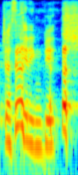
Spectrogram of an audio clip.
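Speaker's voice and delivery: loud, high words through laughter; laughing. Real, not acted. Capping a friend's celebrity story, laughing. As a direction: crack up on the punchline. Joking along while laughing.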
